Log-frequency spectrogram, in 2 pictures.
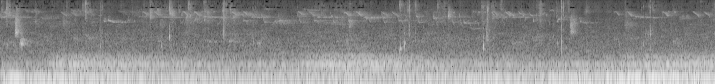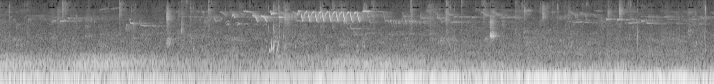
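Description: Songbirds chirping and calling over a steady low rumble, with scattered sharp clicks. About two-thirds of the way through, one bird gives a fast trill lasting about a second.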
